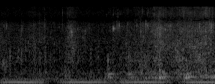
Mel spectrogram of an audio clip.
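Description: A wooden spoon stirs and scrapes in a pan.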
